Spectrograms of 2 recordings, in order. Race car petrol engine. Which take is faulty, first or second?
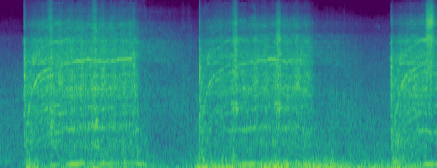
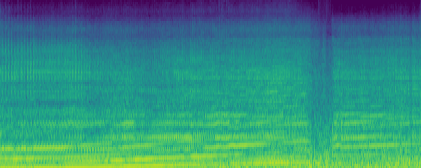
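first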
